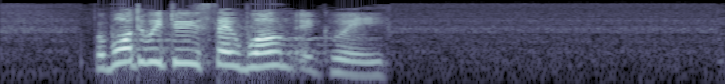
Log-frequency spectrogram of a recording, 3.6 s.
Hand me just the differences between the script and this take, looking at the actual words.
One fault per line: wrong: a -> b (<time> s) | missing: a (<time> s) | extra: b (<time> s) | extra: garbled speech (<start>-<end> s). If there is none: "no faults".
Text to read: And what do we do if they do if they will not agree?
wrong: And -> But (0.5 s)
missing: do if they (1.2 s)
